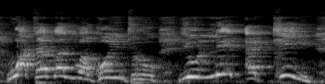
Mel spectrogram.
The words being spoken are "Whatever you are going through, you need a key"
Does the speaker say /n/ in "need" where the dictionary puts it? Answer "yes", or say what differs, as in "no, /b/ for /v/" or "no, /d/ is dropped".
no, /l/ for /n/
